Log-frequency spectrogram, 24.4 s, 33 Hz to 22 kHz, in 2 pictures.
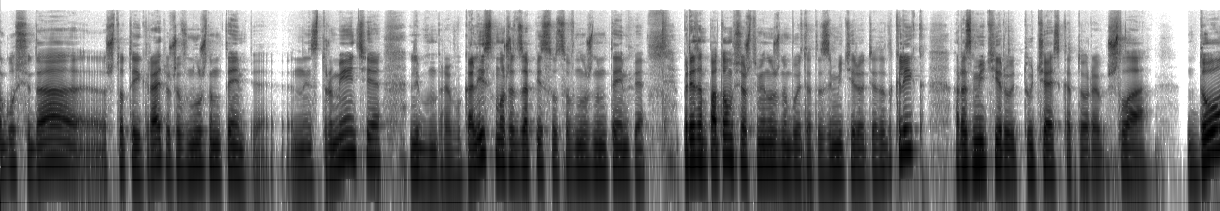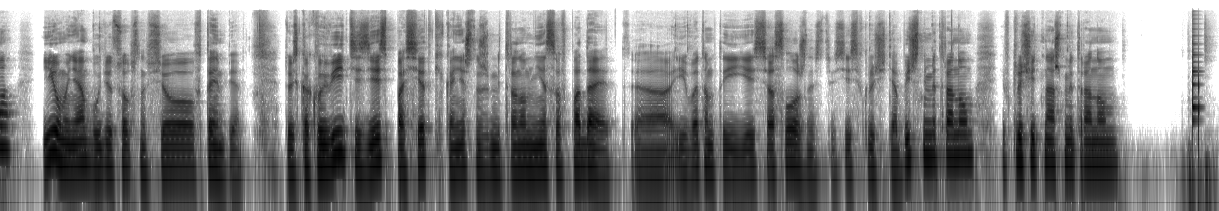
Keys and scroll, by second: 10.7 ctrl+m, 24.1 space.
